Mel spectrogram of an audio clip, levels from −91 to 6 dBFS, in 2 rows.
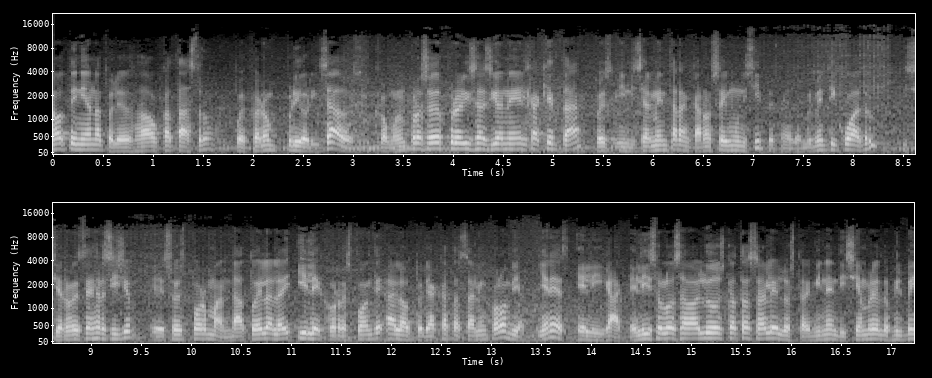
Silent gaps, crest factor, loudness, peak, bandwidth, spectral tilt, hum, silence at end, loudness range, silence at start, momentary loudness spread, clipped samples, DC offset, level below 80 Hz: none; 16 dB; -16 LUFS; 0 dBFS; 12.5 kHz; -5.5 dB/octave; none; 0 s; 3 LU; 0 s; 7 LU; under 0.1%; under 0.1%; -54 dBFS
